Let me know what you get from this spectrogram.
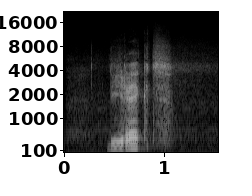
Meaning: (adjective) 1. direct, immediate 2. direct, blunt, frank; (adverb) immediately
- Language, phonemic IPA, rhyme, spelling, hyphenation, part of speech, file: Dutch, /diˈrɛkt/, -ɛkt, direct, di‧rect, adjective / adverb, Nl-direct.ogg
